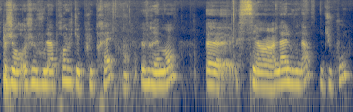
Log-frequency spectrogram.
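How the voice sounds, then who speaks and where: A woman chatting casually as she unboxes items at home on her bed, gushing and excitable, with plenty of fillers. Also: mid-range voice, takes it slowly. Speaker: vlogger.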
